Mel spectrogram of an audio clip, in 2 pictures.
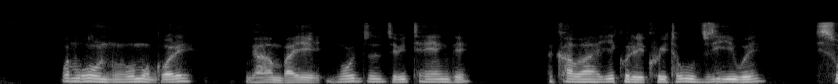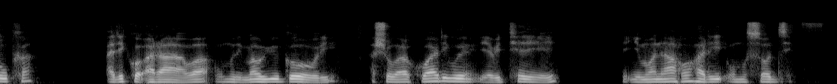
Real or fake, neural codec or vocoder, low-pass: fake; codec, 16 kHz in and 24 kHz out, 0.6 kbps, FocalCodec, streaming, 4096 codes; 7.2 kHz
